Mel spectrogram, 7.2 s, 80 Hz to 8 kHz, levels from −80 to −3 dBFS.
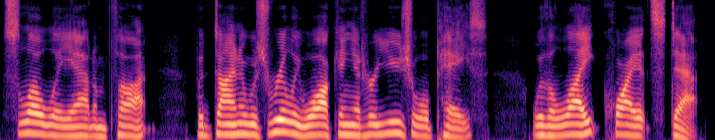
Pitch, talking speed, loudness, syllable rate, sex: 155 Hz, 145 wpm, -17 LUFS, 3.8 syllables/s, female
